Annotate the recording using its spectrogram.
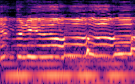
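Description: Live Central Asian band music: an ornamented melody that wavers and steps from note to note, held over a steady low bass note from the keyboards.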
